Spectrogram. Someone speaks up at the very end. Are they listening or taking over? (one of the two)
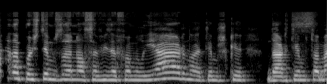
listening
